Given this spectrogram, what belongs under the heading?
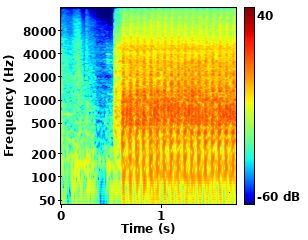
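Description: A Classic Army DT-4 double-barrel airsoft rifle with high-capacity magazines fires full auto at close range. It opens with a sudden, loud, rapid, even rattle that keeps going without pause.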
